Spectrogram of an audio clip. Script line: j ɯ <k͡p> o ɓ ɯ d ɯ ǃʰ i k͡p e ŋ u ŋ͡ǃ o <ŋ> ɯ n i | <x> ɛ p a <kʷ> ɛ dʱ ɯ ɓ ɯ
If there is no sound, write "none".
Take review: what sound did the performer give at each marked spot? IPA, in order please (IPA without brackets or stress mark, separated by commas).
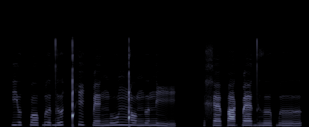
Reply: k͡p, ŋ, x, k͡p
